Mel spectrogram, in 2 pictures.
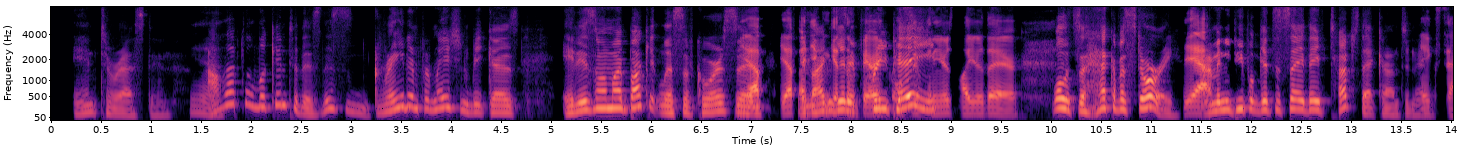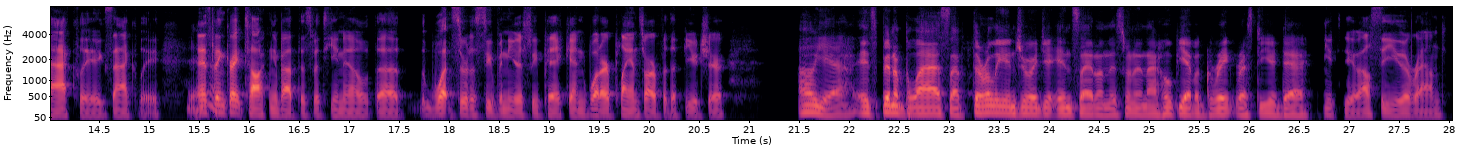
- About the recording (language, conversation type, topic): English, unstructured, What makes a souvenir meaningful enough to bring home, and how do you avoid clutter?
- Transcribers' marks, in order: none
